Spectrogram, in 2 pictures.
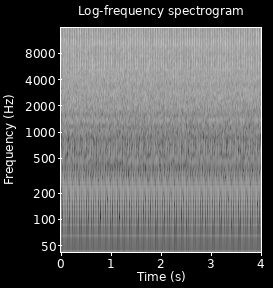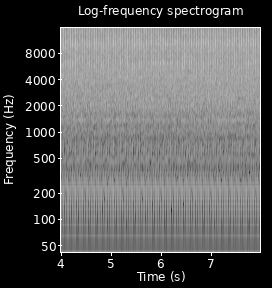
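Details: Generac-branded Briggs & Stratton WheelHouse 5500 W generator (engine 204412-0142-E1), even steady drone, perhaps a touch slow, after ignition coil replacement; output 123 V, engine speed slightly slow at 58 Hz, to be adjusted. Earlier no-start, water found in tank.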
